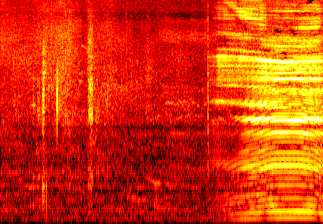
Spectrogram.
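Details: One of two cows waiting to be led back into the barn at the usual time, mooing loudly in protest because the keeper is late; a few faint knocks, then a loud moo that swells and falls away.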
